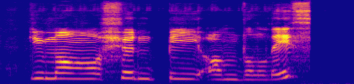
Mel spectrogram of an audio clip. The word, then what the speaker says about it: Dumas: It's pronounced Dumas, but okay.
